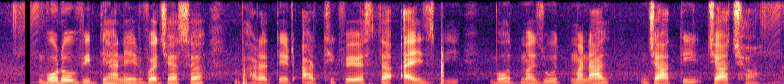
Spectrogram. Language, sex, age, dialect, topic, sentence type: Magahi, male, 18-24, Northeastern/Surjapuri, banking, statement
